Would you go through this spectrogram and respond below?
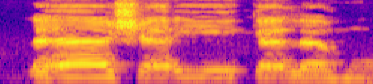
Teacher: তাহলে লাহুতে আমরা এক আলিফ মাদ দিব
